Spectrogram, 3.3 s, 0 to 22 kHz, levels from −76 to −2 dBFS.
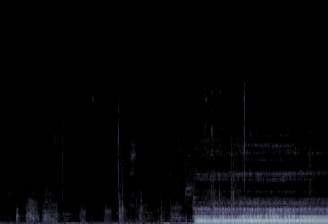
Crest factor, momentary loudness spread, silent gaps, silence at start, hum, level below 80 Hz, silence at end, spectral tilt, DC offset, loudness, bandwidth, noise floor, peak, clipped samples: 16 dB; 6 LU; none; 0.3 s; none; -52 dBFS; 0 s; -8 dB/octave; under 0.1%; -29 LUFS; 13.5 kHz; -57 dBFS; -16 dBFS; under 0.1%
